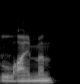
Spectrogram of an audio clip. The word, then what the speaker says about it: Limon: Towns that have Spanish names that they pronounce Anglo, like Limon, which is pronounced Lyman.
